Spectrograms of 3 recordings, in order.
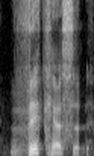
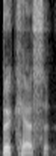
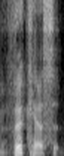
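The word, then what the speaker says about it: בְּחֶסֶד: So actually this should be batachti vikesed, not bikesed. I read it wrong. It should be vikesed. I'm very used to reading a hard B at the beginning of a word, but technically that should be vikesed with a V sound.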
